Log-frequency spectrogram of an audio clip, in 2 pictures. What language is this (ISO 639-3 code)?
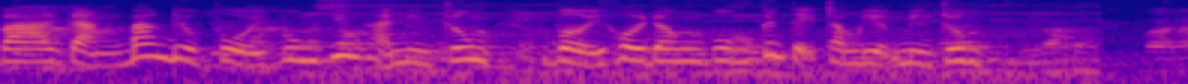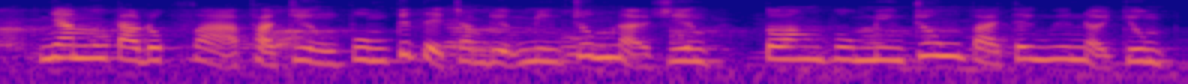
vie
